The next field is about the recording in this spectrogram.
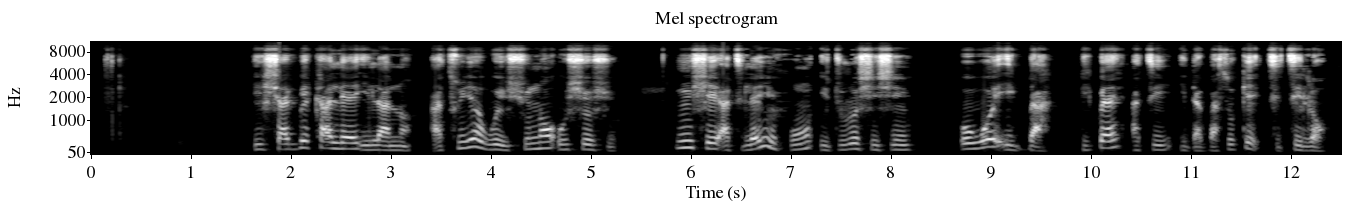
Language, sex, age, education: Yoruba, female, 46-60, tertiary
